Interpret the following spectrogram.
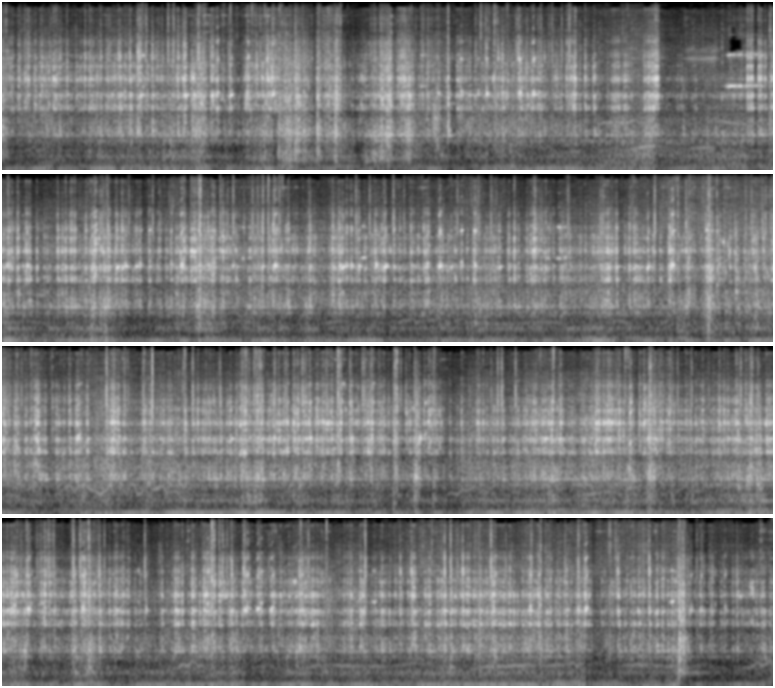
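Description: Small off-road vehicle driving fast over dirt, its fat tyre and frame heard up close with a steady high whine over the rush of tyre and wind noise. The sound eases briefly about six to seven seconds in.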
